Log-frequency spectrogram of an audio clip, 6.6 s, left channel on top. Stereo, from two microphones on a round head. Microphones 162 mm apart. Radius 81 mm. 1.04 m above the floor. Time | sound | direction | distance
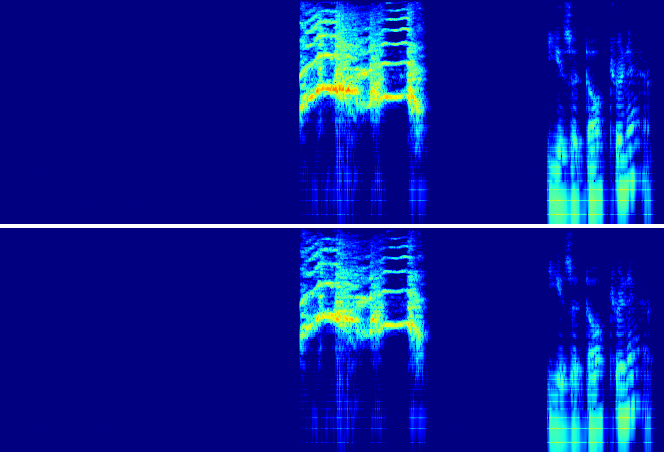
3.0 | a scream | 60° left (ahead or behind) | 1.0 m
5.5 | a man speaking | 60° left (ahead or behind) | 1.9 m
